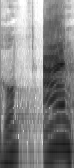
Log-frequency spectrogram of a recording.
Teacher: nun mati ketemu shad. Ini an n-nya bunyi nun matinya jadi tambah g jadi eng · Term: ikhfa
